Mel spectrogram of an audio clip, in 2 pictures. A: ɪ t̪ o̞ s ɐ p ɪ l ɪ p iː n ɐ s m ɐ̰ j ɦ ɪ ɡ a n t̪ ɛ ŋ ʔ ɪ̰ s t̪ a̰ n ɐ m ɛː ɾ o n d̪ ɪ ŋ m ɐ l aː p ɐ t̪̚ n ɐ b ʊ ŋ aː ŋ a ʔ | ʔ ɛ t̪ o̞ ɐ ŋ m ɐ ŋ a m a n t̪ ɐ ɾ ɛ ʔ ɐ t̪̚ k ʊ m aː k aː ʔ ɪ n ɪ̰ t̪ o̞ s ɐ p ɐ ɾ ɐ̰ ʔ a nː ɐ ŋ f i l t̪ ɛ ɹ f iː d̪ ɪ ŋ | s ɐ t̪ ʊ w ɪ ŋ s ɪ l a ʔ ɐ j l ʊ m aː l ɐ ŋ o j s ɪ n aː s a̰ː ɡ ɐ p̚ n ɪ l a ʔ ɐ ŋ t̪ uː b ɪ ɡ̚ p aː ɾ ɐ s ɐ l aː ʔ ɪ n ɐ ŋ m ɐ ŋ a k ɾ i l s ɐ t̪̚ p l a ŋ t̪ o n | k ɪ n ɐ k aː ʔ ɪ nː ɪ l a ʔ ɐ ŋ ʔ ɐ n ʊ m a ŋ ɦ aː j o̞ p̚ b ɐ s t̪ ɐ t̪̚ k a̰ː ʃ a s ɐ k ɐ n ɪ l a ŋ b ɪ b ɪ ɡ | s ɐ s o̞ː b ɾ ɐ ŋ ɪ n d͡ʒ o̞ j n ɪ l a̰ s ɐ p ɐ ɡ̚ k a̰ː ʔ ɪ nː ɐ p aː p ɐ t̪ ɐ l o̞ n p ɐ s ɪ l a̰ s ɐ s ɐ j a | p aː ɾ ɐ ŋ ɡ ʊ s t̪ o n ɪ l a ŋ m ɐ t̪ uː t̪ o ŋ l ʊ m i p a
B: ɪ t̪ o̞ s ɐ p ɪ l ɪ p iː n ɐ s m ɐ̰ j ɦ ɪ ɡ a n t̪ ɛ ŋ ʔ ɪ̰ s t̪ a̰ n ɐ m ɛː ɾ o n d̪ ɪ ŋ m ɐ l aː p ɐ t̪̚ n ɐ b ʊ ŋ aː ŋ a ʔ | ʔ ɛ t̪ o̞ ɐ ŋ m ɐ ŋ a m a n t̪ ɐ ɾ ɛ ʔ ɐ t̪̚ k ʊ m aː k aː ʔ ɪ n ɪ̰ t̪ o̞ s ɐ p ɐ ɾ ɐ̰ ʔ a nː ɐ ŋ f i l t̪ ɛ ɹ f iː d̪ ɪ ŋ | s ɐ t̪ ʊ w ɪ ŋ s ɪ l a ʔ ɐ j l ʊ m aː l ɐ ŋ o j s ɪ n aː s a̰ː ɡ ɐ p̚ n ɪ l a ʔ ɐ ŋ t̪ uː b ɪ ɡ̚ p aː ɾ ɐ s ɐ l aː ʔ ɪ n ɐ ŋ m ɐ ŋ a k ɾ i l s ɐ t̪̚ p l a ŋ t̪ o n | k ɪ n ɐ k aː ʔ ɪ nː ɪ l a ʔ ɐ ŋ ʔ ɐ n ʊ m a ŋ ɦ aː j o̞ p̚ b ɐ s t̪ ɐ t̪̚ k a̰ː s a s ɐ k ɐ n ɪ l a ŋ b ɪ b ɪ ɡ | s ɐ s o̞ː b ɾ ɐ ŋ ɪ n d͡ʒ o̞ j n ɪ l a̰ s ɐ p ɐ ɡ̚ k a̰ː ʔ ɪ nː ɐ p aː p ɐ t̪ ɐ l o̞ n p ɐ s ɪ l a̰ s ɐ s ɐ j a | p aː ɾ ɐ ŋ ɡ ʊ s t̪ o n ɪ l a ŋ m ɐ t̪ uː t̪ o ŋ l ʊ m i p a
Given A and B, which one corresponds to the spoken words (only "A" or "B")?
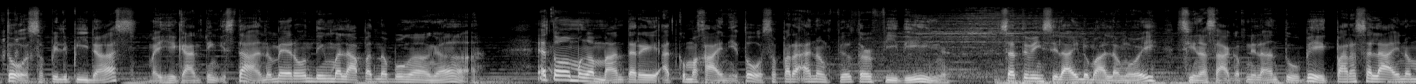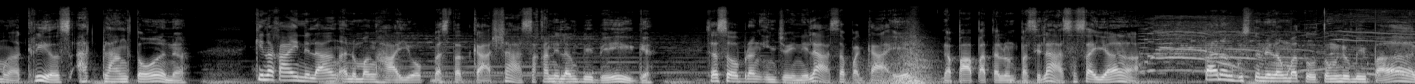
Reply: A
